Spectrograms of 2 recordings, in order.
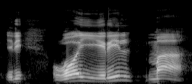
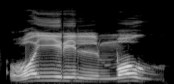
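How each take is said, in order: First: The m syllable is light, with an open mouth. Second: The m syllable is heavy and thickened. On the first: The speaker calls it right. "huruf mim harusnya kan ma tipis ya, dibuka mulut" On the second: The speaker calls it wrong. "huruf mim ikut tebal"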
